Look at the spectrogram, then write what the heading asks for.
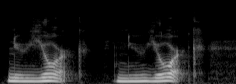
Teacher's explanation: Again, emphasis on the word York, not New York.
